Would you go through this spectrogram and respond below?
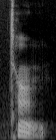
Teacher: You have only the nasal sound. There's no g. It's just the sound Tongue.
